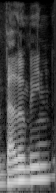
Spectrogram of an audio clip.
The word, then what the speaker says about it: Vellumine: behind the, first of all, did I pronounce it correctly? And can you quickly introduce yourself? Yes. Hi, Uh, Valumin is correct.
